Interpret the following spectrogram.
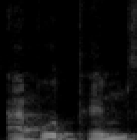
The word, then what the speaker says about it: apothegm: I think the PH after the APO would be silent. Apothegms, I think.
